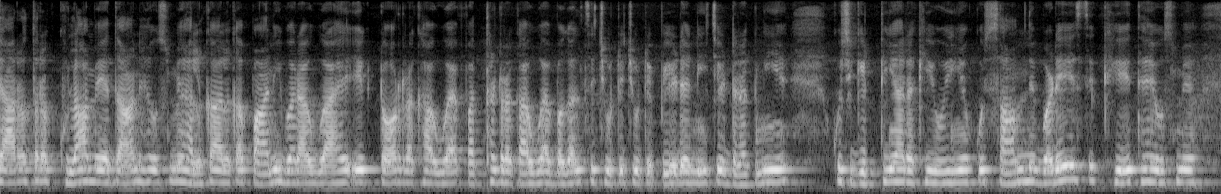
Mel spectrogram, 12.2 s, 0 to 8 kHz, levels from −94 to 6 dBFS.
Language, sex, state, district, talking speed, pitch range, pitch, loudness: Hindi, female, Uttarakhand, Tehri Garhwal, 200 wpm, 175-195 Hz, 185 Hz, -14 LUFS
